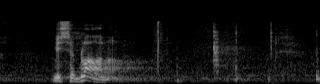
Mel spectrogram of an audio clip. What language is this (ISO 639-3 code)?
est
